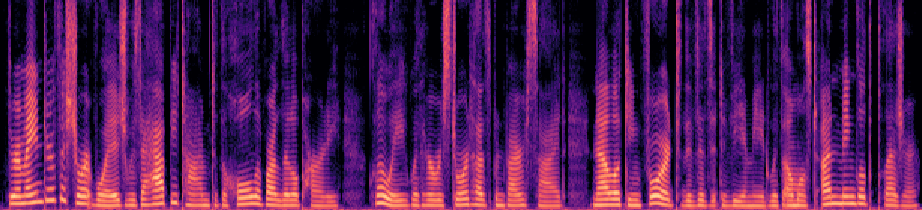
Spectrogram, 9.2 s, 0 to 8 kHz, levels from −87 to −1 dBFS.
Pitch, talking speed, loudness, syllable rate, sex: 220 Hz, 240 wpm, -18 LUFS, 6.8 syllables/s, female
